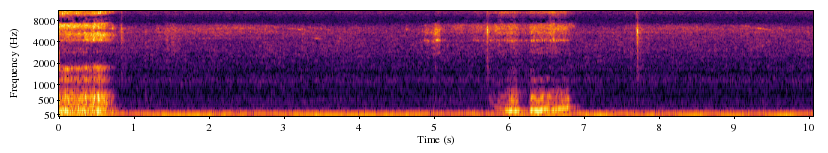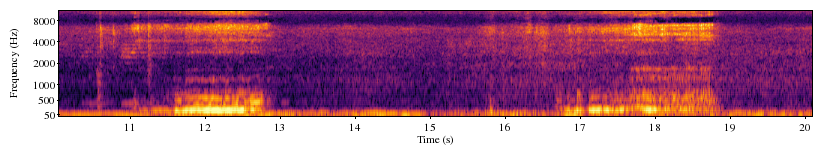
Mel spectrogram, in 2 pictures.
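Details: Jindo dog snoring, the snoring said to become serious with age; a series of rough, rattling snores roughly every five to six seconds over twenty seconds, the third loudest, with low indoor hum.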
